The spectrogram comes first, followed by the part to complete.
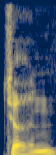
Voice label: "jeun", chinese

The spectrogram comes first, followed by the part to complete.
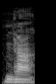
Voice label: "nga", Chinese

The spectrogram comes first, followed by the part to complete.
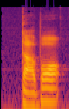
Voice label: "dabo", cantonese

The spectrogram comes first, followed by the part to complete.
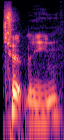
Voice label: "cheutnin", cantonese

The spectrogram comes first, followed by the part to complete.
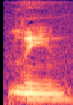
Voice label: "nin", pingyam

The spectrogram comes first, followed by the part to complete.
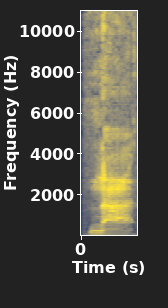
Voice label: "naat", pingyam

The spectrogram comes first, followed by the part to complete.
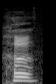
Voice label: "heu", chinese

